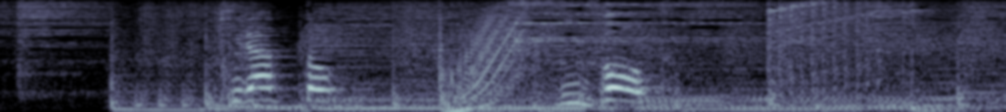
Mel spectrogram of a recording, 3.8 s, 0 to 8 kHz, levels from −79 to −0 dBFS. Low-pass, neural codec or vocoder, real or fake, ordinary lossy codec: none; none; real; none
